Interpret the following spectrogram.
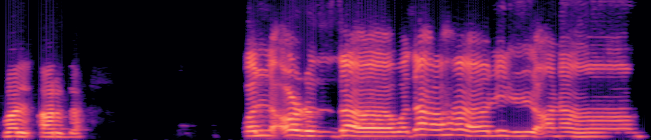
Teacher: You did have a bit of a galgala here, whereas lam is not a galgala letter, and we've got a sakoon, so it's just simply wal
